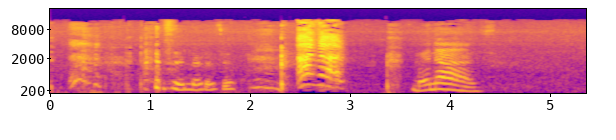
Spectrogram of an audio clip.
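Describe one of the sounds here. A parrot squawks and chatters up close.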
